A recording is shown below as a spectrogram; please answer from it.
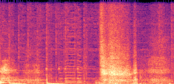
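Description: Background music with a steady beat, and a short hiss about one and a half seconds in.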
